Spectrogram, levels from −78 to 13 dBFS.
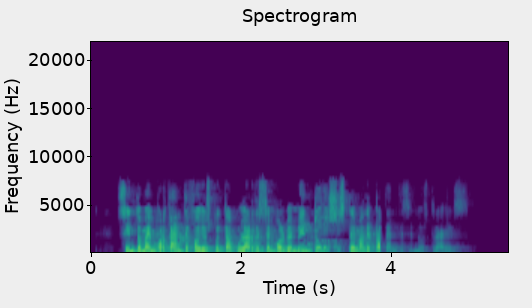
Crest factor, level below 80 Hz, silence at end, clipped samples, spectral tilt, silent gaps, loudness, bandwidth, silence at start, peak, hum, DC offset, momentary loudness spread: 16 dB; -64 dBFS; 0.8 s; under 0.1%; -5 dB/octave; none; -17 LUFS; 8 kHz; 0.4 s; -2 dBFS; none; under 0.1%; 20 LU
